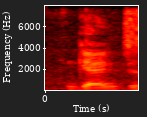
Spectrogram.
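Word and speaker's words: gangue: गॅंग हे लक्षात ठेवायचंय गॅंगची स्पेलिंग याप्रमाणे त्याचा उच्चार गॅंग आहे आहे पण त्याचं जर आपण गॅंग्यू म्हणजे डेंग्यू वगैरे त्याच टाईप मध्ये स्पेलिंग आपल्याला आहे याला आपण काय म्हणतो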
